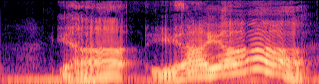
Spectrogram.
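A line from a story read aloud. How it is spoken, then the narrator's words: Moaning. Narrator (German): stöhnte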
